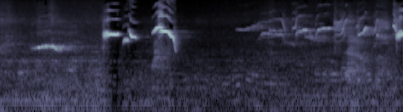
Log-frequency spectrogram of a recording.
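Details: Male Oriental magpie-robin singing loudly to prompt young birds to start singing: a faint warble, then two bursts of sharp, slurred whistles, a quiet pause and a run of thin high whistled notes.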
